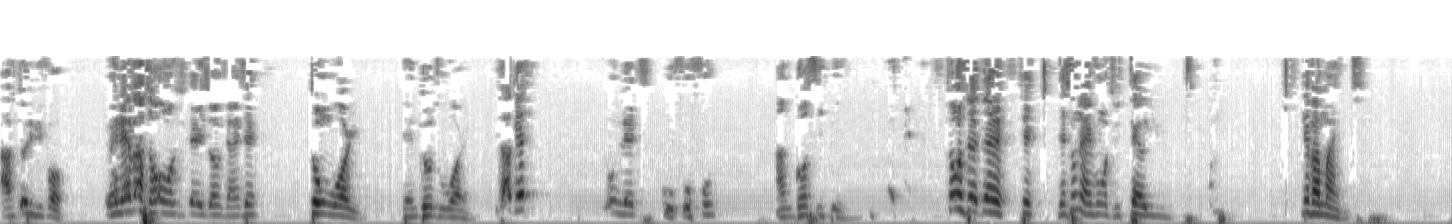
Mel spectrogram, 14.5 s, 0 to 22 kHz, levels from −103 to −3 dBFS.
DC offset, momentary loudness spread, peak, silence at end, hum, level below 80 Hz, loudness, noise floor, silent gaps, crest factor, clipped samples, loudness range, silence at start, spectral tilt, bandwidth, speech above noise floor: under 0.1%; 22 LU; -8 dBFS; 0.7 s; none; -44 dBFS; -30 LUFS; -73 dBFS; none; 22 dB; under 0.1%; 10 LU; 0 s; -4 dB/octave; 8 kHz; 44 dB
